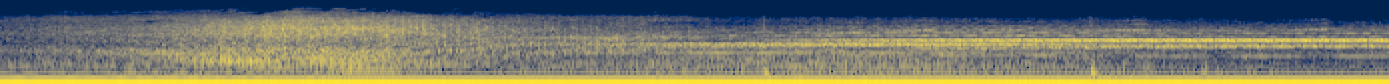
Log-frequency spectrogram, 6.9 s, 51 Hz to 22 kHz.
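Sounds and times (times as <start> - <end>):
squadron of warplanes flying overhead beneath a snowy overcast sky: 0.0 - 6.9.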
